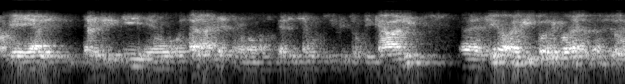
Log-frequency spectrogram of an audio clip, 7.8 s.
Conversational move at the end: listening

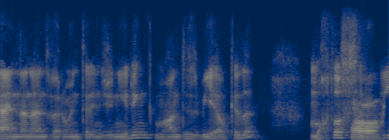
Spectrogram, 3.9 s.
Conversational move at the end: listening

